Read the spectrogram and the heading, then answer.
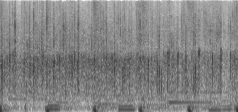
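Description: Applause from an audience greeting a football expert on a sports show, a continuous even clapping wash with short low tonal sounds breaking through beneath it.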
